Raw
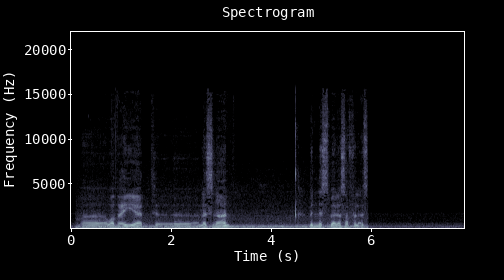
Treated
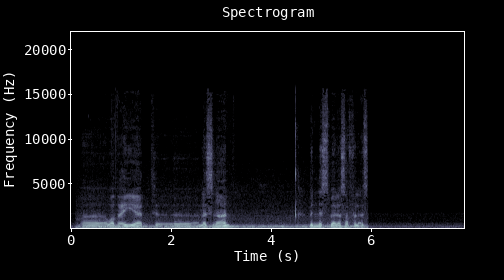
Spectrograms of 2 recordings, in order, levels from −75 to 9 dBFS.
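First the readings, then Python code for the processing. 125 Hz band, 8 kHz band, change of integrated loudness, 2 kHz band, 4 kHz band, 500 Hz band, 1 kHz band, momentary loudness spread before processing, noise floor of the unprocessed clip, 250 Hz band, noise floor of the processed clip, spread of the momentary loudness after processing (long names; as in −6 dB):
+2.5 dB, 0.0 dB, +3.5 dB, +0.5 dB, 0.0 dB, +3.0 dB, +1.0 dB, 12 LU, −51 dBFS, +5.0 dB, −51 dBFS, 13 LU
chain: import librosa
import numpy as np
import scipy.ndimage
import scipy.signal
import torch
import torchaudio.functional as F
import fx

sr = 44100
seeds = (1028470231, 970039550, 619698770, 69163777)

y = fx.dynamic_eq(x, sr, hz=260.0, q=0.75, threshold_db=-33.0, ratio=4.0, max_db=6)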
